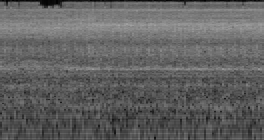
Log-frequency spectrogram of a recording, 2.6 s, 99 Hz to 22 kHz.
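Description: A Mitsubishi Lancer's carbureted 4G13 engine idles steadily with a constant low rumble and faint mechanical ticking, close by and uninterrupted.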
